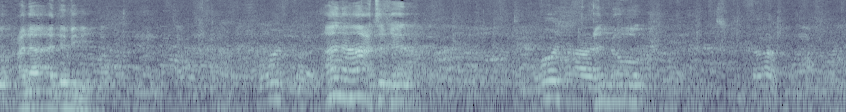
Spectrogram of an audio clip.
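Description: An elderly man speaks calmly into microphones, in bursts with pauses.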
